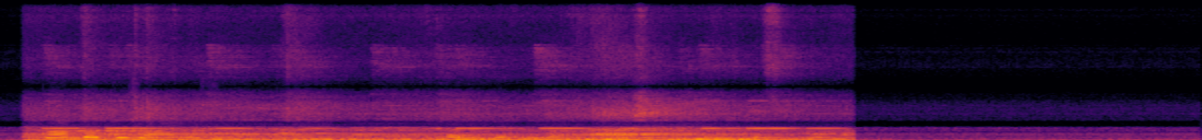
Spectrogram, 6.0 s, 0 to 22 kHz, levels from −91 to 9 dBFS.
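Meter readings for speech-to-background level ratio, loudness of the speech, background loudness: 1.0 dB, −22.5 LKFS, −23.5 LKFS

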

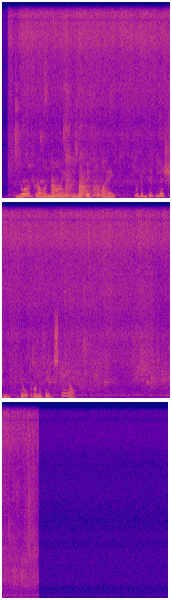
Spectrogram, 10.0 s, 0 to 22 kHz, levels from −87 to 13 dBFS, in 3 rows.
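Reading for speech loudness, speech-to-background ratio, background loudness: −27.0 LKFS, −0.5 dB, −26.5 LKFS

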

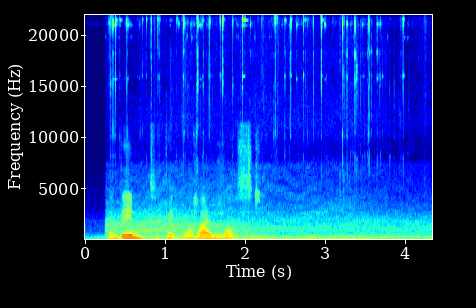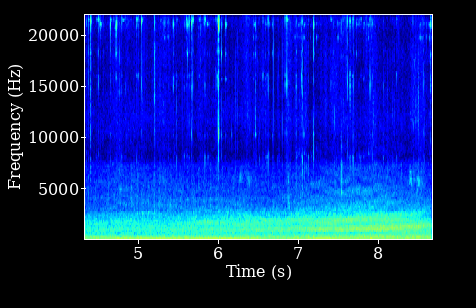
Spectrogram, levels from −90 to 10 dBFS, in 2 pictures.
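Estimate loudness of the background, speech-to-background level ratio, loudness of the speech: −35.0 LKFS, 13.5 dB, −21.5 LKFS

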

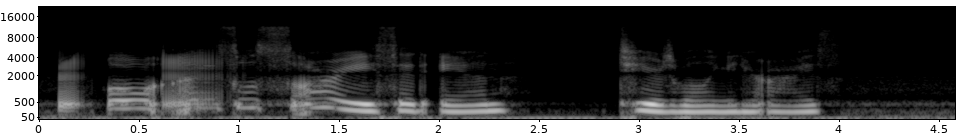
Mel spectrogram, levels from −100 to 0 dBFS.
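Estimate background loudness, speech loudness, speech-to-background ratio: −47.0 LKFS, −35.0 LKFS, 12.0 dB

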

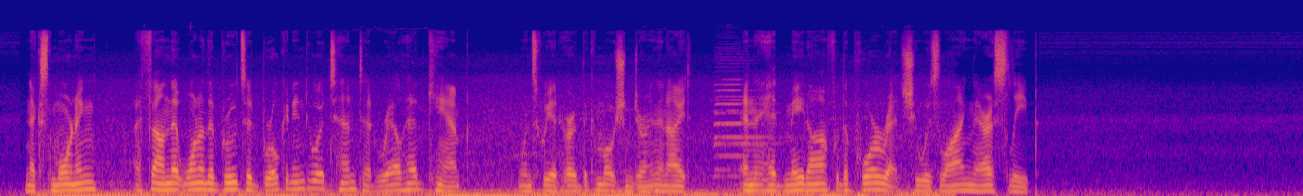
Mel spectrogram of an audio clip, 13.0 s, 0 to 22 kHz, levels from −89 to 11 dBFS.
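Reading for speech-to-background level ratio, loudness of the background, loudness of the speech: 12.0 dB, −34.0 LKFS, −22.0 LKFS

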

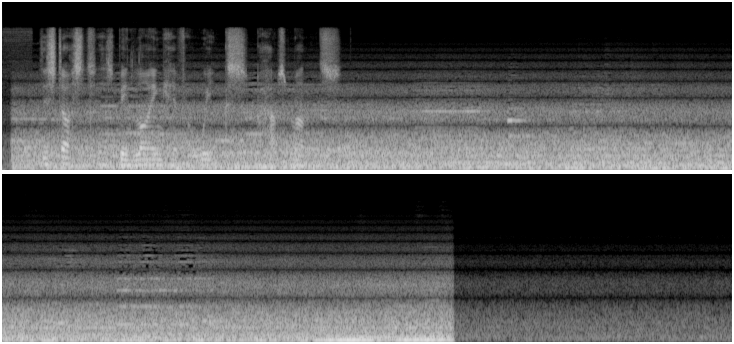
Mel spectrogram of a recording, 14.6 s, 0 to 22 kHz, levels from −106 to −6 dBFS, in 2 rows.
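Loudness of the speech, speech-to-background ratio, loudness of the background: −31.5 LKFS, −1.5 dB, −30.0 LKFS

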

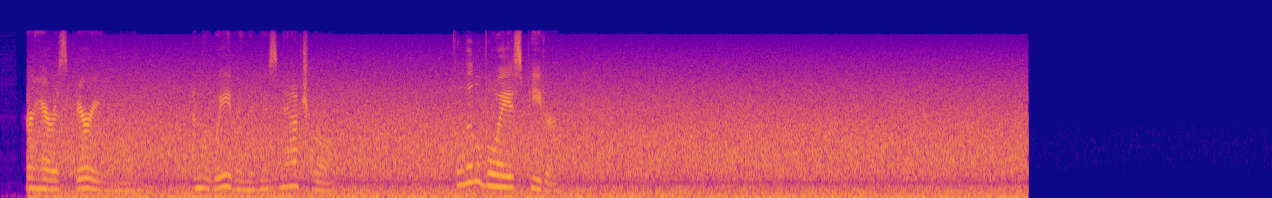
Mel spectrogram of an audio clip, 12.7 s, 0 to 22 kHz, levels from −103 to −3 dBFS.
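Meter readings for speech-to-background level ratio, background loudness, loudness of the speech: 3.5 dB, −29.0 LKFS, −25.5 LKFS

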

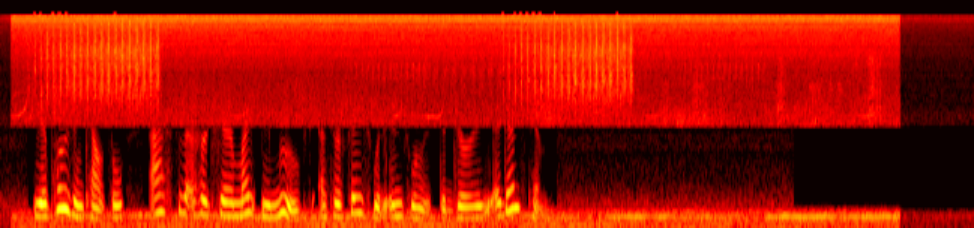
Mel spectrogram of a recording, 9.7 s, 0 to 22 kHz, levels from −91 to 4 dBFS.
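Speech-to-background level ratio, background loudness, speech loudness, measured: −3.5 dB, −24.5 LKFS, −28.0 LKFS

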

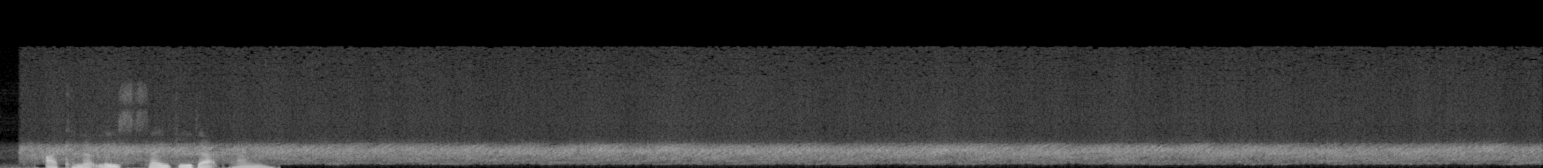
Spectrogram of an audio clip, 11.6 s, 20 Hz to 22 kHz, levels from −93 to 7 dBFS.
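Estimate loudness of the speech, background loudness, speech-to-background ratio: −21.5 LKFS, −33.0 LKFS, 11.5 dB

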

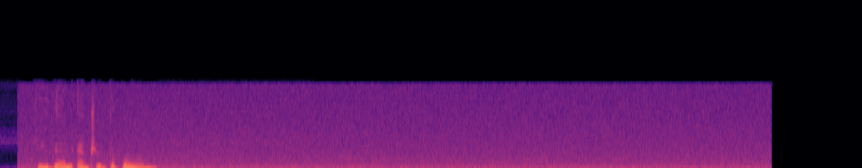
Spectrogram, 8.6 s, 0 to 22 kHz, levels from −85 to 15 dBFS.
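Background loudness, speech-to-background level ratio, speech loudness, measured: −32.5 LKFS, 11.5 dB, −21.0 LKFS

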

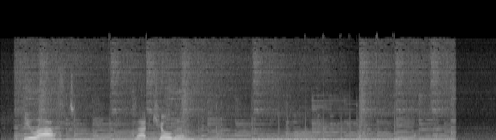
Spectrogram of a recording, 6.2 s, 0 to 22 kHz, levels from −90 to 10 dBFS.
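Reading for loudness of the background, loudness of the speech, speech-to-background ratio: −32.0 LKFS, −21.5 LKFS, 10.5 dB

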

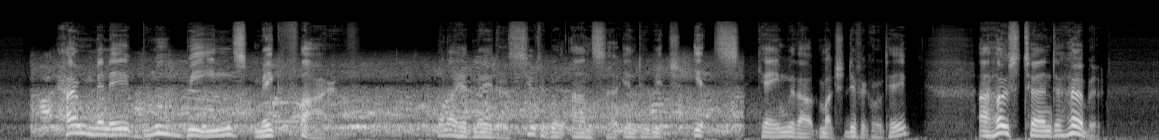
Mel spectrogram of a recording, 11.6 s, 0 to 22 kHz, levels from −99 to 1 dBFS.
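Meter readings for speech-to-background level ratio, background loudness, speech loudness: 4.5 dB, −27.5 LKFS, −23.0 LKFS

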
